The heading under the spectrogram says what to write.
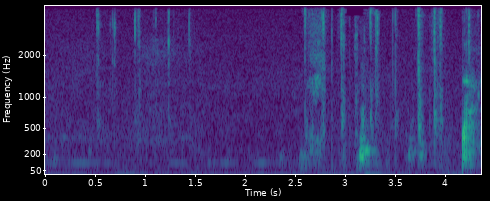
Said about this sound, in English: Somebody's typing. It's not me. I hear typing.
